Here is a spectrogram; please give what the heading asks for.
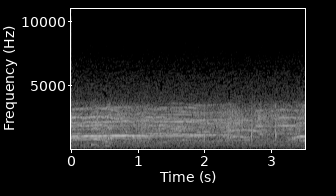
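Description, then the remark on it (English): A home crowd at a basketball game cheers in a steady, sustained roar, with shrill whistles cutting through at moments, as two substitute players check into the game. “Or maybe it was Willie Kackmeister that they were whistling for. But the Ainsworth faithful, happy when both those two young men came into the game.”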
